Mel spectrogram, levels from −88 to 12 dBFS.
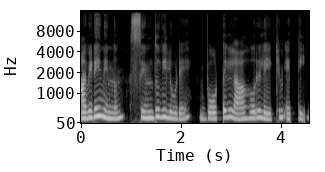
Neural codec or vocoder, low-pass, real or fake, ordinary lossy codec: codec, 44.1 kHz, 2.6 kbps, SNAC; 14.4 kHz; fake; none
